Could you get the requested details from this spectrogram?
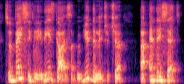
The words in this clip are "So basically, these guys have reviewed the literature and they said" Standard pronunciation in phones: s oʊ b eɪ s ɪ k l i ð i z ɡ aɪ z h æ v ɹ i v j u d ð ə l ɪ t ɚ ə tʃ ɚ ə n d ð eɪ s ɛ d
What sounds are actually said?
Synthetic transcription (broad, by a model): s oʊ b eɪ s ɪ k l i ð i z ɡ aɪ z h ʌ p ɹ i v j u d ð ə l ɪ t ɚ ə tʃ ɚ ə n ð eɪ s ɛ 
